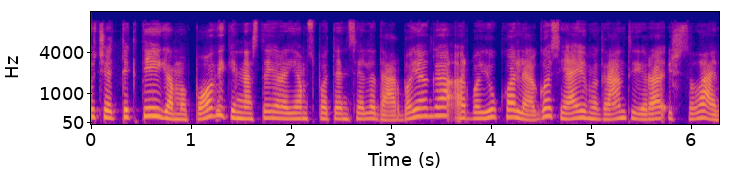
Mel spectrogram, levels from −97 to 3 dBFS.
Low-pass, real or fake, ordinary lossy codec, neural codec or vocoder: 10.8 kHz; fake; Opus, 24 kbps; vocoder, 24 kHz, 100 mel bands, Vocos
